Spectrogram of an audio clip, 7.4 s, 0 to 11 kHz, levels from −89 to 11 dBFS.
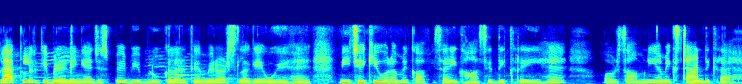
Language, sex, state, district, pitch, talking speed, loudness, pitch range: Hindi, female, Bihar, Katihar, 205 Hz, 260 wpm, -22 LUFS, 195-215 Hz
